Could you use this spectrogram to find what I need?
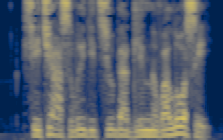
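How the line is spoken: Whispered. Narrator (Russian): зашептал Михайло

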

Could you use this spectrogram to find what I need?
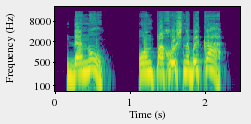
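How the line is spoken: Shouted reply. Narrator (Russian): крикнула в ответ

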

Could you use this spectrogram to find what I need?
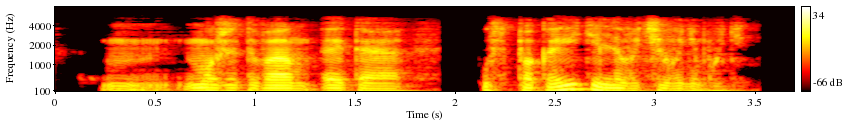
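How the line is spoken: Hesitant young medic. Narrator (Russian): неуверенно предложил молодой медик

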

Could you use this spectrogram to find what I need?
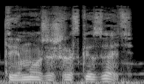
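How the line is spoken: Soft, gentle. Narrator (Russian): мягко произнес Кай

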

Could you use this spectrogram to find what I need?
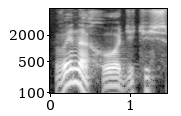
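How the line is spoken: Calm doctor speaking. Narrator (Russian): спокойно заговорил врач

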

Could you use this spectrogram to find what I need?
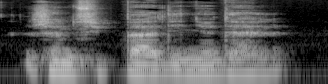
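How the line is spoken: Murmured. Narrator (French): murmura Pierre

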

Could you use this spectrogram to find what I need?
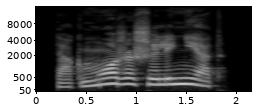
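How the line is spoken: Impatient dwarf roaring. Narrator (Russian): взревел дворф, уже начавший терять терпение

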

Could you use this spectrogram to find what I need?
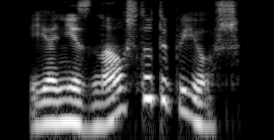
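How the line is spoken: Amused snort. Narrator (Russian): хмыкнул Теодор

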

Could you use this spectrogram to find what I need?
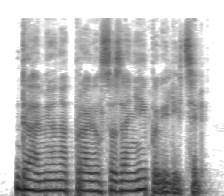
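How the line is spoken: Muffled, dull voice. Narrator (Russian): глухо проговорила Тамара

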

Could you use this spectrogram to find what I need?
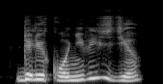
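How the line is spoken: Stern. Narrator (Russian): строго говорился Петр Горбидоныч

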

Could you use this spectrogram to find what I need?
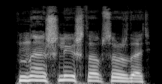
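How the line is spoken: Snorting. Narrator (Russian): фыркнула Эймер

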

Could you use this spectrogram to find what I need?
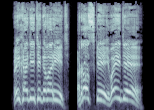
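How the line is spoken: Crowd shouting. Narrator (Russian): кричали у дворца

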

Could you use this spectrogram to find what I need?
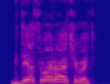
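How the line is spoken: Shouting over engine noise. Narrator (Russian): крикнул я, стараясь перекричать двигатель

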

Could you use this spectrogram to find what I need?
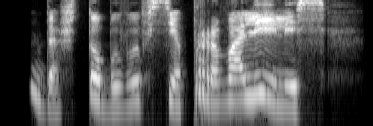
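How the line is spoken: Shout. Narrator (Russian): закричала Камила

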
